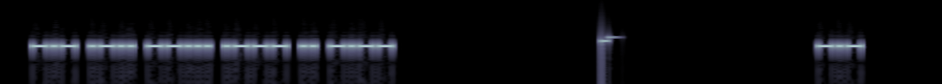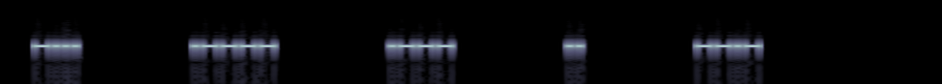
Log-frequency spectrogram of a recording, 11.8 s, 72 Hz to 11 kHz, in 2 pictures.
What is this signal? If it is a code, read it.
Morse code, heard as a keyed tone, about 40 wpm, spaced as for 17 wpm, 700 Hz. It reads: KL7JIY KB1JIQ
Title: USA Call Signs - 6 Characters - 8x Character Spacing - 40wpm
